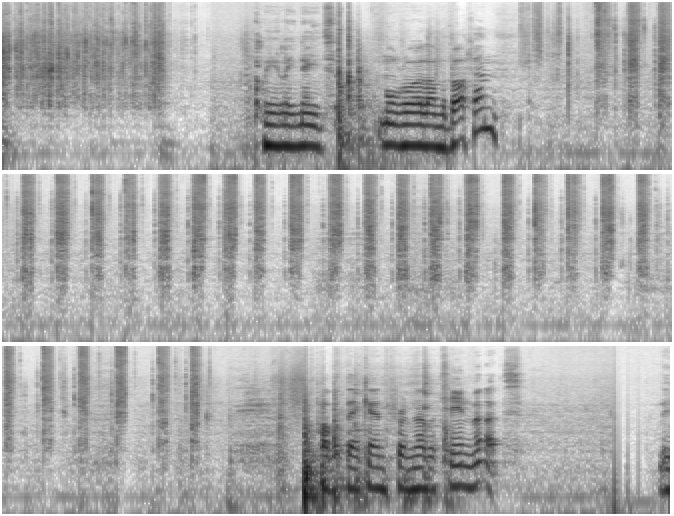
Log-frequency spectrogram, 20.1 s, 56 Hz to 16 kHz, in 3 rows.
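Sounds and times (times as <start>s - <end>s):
spray bottle hissing bursts: 5.9s - 15.5s.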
